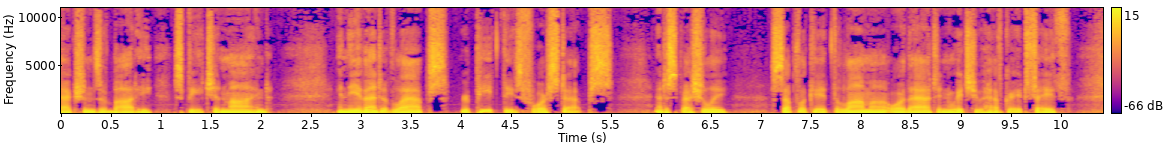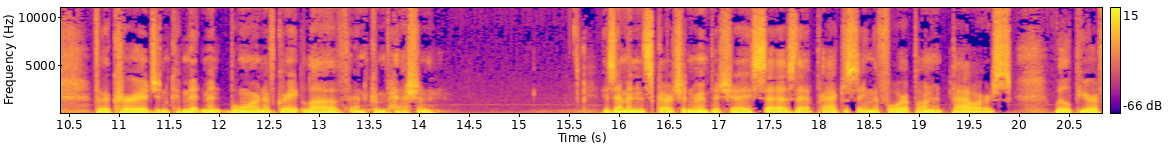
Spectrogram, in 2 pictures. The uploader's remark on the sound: We present a telephone conversation.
